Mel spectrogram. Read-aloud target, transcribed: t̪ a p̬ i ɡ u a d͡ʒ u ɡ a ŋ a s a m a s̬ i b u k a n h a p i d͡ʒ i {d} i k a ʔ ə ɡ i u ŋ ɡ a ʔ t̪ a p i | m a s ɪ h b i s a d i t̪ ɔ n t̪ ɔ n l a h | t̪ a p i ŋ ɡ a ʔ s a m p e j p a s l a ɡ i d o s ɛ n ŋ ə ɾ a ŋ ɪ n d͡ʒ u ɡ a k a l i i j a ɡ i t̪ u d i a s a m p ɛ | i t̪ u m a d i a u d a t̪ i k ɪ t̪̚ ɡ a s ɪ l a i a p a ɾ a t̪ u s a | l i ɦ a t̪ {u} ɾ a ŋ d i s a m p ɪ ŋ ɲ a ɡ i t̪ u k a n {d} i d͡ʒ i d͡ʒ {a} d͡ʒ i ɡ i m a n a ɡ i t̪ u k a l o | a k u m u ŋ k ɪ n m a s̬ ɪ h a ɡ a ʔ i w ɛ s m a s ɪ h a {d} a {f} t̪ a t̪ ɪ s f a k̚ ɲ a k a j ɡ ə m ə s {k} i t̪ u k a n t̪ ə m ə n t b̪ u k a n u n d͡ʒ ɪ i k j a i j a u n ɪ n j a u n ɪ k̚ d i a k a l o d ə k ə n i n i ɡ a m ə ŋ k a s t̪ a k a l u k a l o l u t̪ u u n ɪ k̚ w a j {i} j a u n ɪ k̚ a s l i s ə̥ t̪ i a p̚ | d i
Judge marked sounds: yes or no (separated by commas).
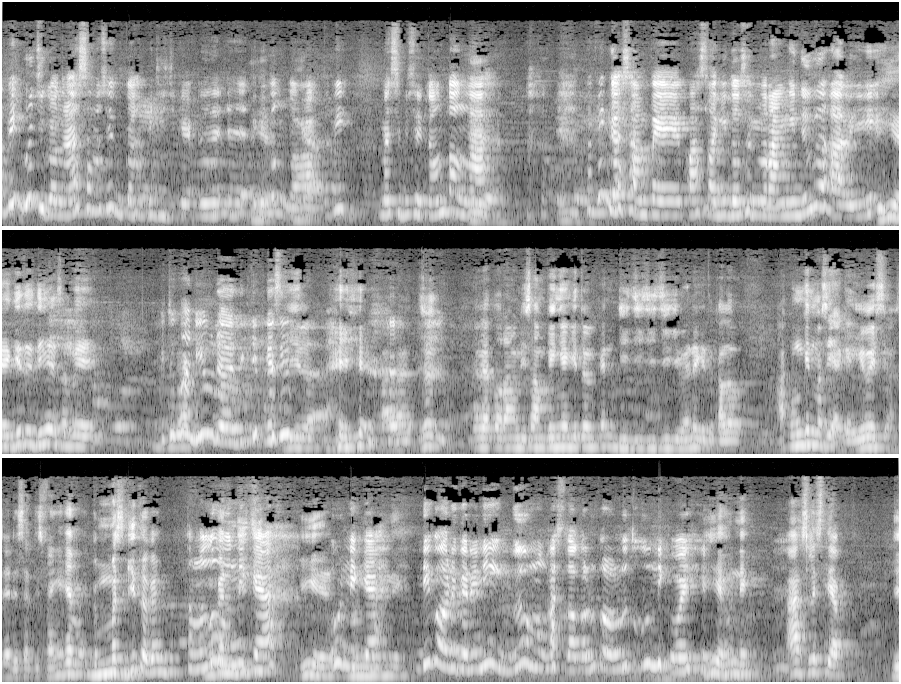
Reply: no, no, no, no, yes, no, no, yes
